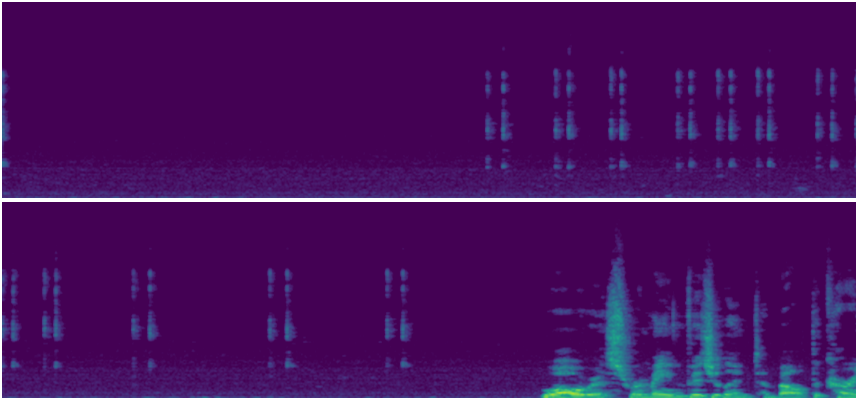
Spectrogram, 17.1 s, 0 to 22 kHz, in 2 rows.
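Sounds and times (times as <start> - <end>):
faint sharp clicks in pairs: 4.8 - 9.2, 9.8 - 10.2, 11.2 - 11.6, 12.3 - 12.7.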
